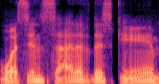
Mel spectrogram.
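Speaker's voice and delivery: put-on local Texas border accent. Retelling what border patrol people asked near the border: imitating the locals' accent. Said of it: "I'm just using the locals' accent".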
